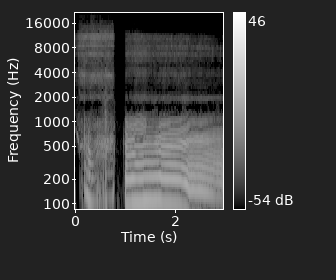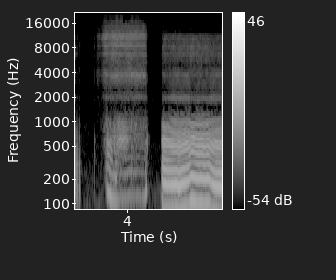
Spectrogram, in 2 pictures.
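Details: Sleeping pug snoring: loud, low, rasping harmonic snores, each about a second or more long, separated by short silent breaths.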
